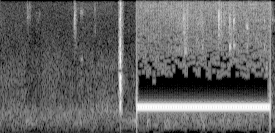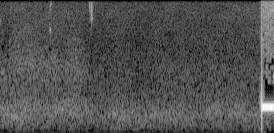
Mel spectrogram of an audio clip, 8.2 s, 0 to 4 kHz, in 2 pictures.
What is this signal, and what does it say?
Ringback tone (North America), 440 + 480 Hz.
